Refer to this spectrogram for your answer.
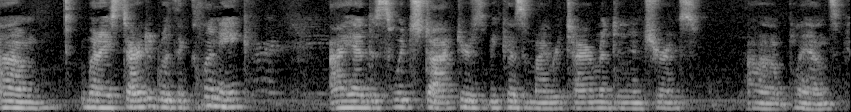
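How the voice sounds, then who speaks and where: Recorded with audible room echo and noticeable background noise, a woman speaks at a fairly slow pace in a fairly low pitch. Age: 60s. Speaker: patient giving testimonial. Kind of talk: testimony. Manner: halting, many fillers.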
